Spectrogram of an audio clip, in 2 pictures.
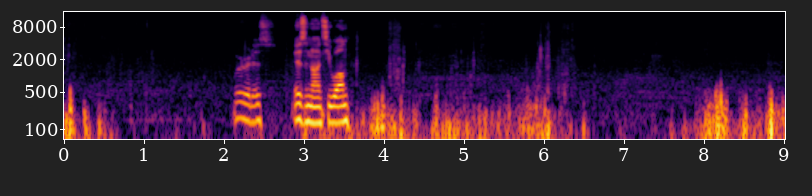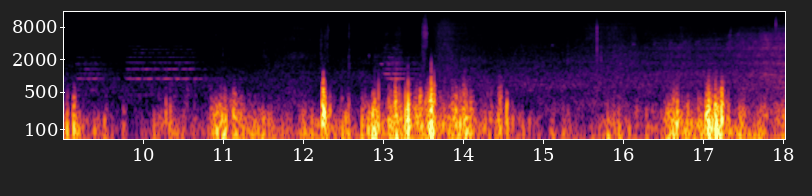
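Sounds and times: wind rumble on microphone: 0.0s - 0.7s, 3.6s - 6.6s, 7.6s - 18.0s
electric train approaching: 16.2s - 18.0s.

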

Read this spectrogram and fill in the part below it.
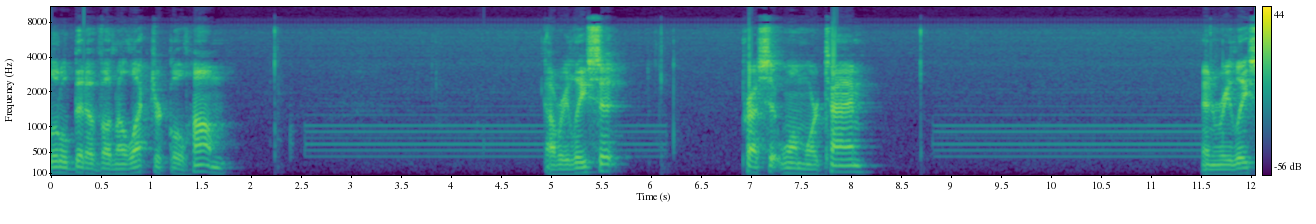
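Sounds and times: telephone dial tone: 2.5s - 6.2s, 8.8s - 12.0s
short clicks: 5.9s - 6.3s.

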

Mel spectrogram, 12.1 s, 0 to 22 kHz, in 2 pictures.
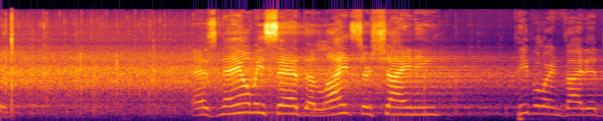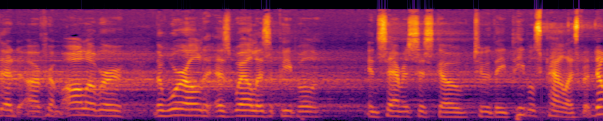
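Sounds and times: audience applauding: 0.0s - 2.5s.

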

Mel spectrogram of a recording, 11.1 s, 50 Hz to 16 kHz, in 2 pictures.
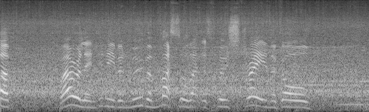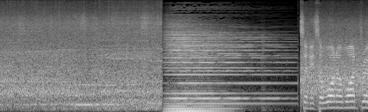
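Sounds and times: arena crowd noise: 0.0s - 8.0s, 10.0s - 11.0s.

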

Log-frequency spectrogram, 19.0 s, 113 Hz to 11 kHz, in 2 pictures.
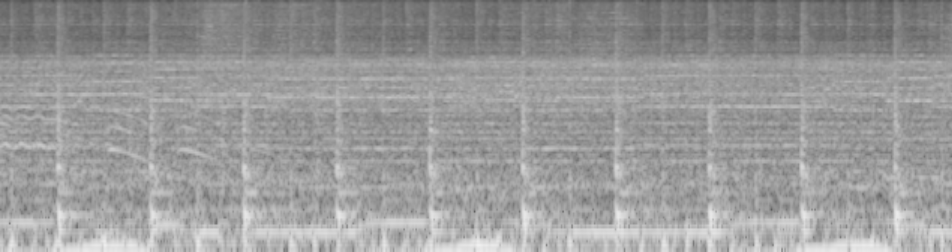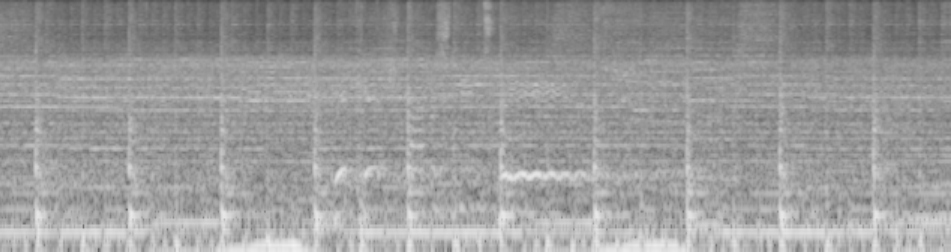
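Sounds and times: live rock band playing: 0.0s - 19.0s
steady drum beat: 0.0s - 19.0s.

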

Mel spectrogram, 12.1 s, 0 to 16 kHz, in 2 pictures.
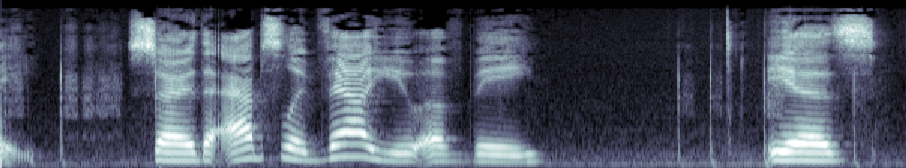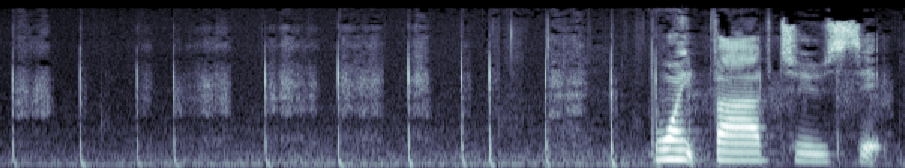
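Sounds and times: stylus scratching on screen: 0.0s - 1.1s, 4.5s - 12.0s.

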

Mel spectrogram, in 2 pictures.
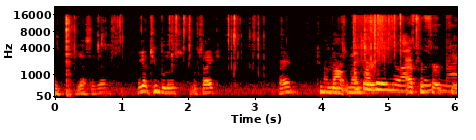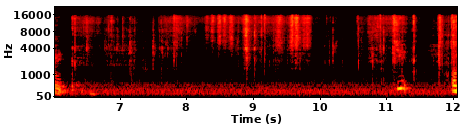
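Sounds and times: plastic bags crinkling: 0.3s - 3.3s, 4.3s - 12.0s.

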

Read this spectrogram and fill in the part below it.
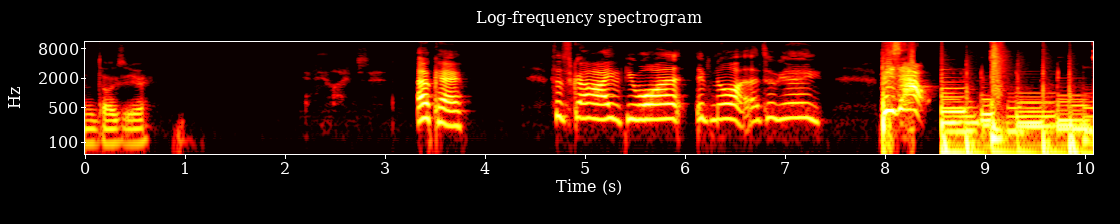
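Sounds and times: faint whispering: 2.4s - 3.0s.

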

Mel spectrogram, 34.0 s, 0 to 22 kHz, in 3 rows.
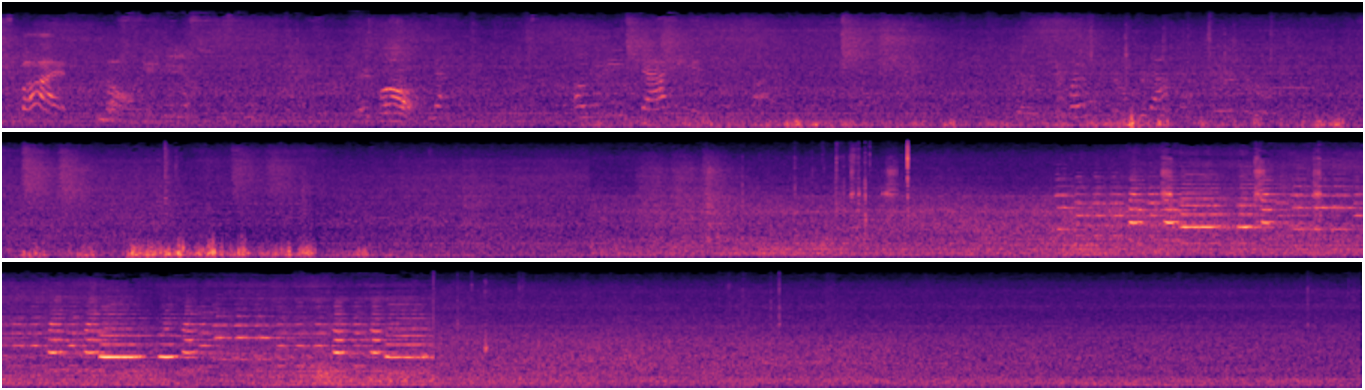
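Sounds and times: street traffic: 0.0s - 34.0s
musical vehicle horn tune: 20.1s - 26.3s.

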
